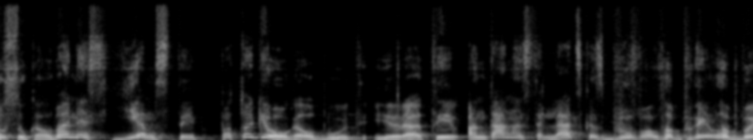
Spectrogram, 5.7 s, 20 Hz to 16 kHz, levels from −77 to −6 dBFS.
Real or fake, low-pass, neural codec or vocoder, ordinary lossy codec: real; 14.4 kHz; none; Opus, 32 kbps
